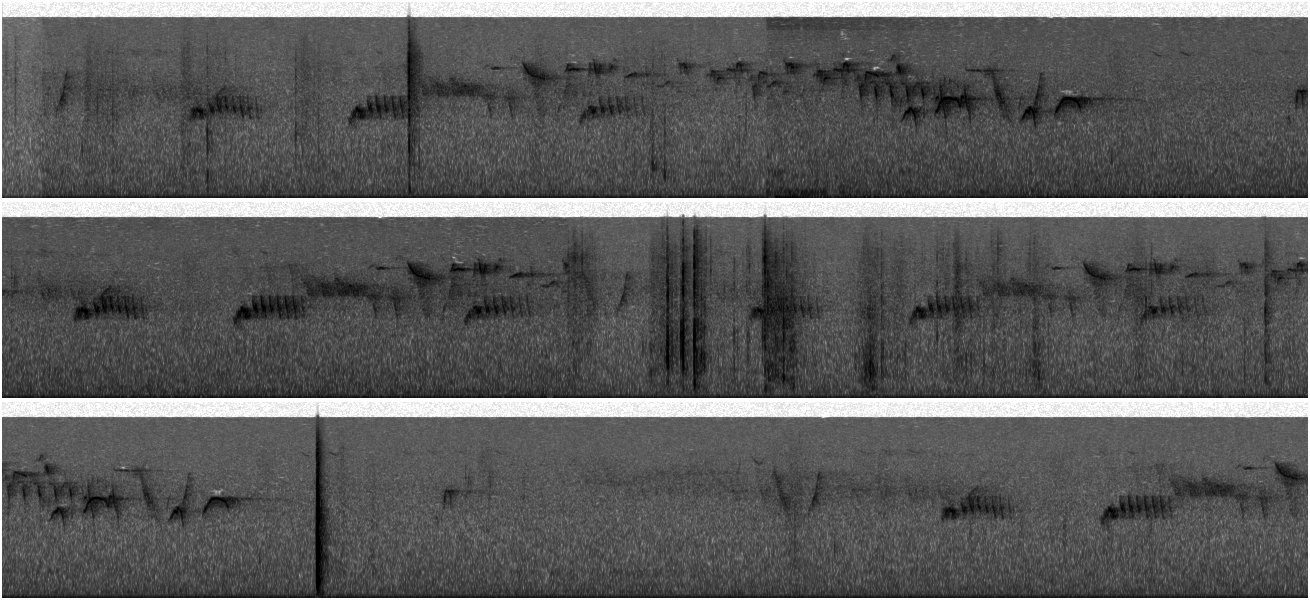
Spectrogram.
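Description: Wild songbirds singing in a forest, with repeated short chirps and trills throughout. A few sharp clicks sound among them, the loudest about three-quarters of the way in.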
